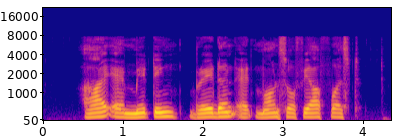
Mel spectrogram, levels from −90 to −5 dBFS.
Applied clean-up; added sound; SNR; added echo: none; none; none; none.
